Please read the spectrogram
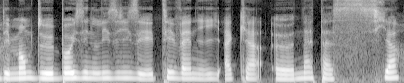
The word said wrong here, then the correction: Nastasia: Je pense que ça se prononce. – Nastasia. Nastasia, pardon, excuse-moi.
